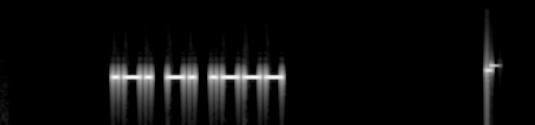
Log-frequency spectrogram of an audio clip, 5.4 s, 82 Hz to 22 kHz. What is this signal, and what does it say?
Morse code, heard as a keyed tone, about 22 wpm, 700 Hz. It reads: RNJ
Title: USA Call Sign Postfixes - 3 Letters 22wpm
